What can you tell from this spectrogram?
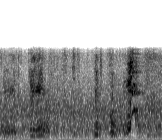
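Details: Shetland Sheepdog puppies outdoors giving short whimpering yelps, a few scattered soft calls and then a louder, higher yip near the end, over a steady background hiss.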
